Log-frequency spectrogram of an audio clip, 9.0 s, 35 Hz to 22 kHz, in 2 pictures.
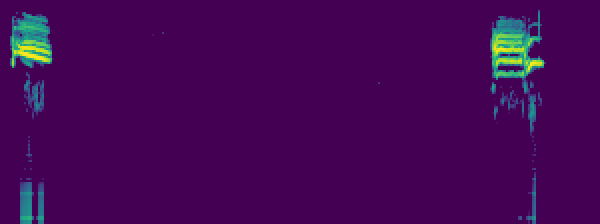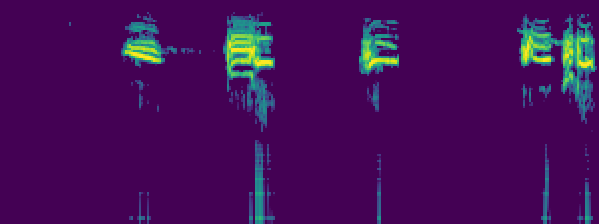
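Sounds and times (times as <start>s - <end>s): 
Eurasian siskin calling: 0.1s - 0.4s, 3.7s - 4.2s, 5.4s - 6.6s, 7.2s - 7.6s, 8.4s - 8.9s.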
